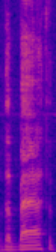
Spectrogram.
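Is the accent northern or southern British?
northern. It is said in a northern British accent.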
